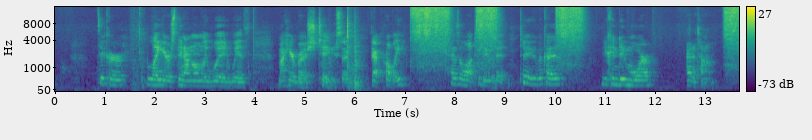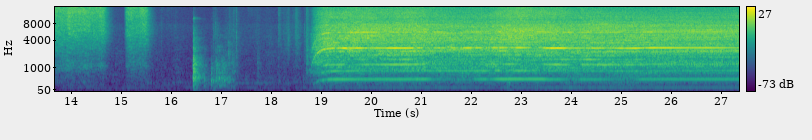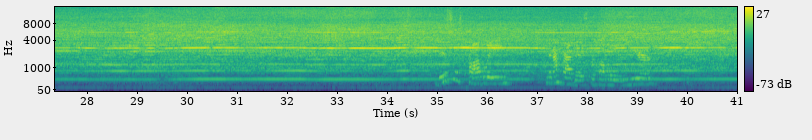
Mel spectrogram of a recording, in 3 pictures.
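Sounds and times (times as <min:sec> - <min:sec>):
hot-air brush motor whine: 0:18.7 - 0:41.0.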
